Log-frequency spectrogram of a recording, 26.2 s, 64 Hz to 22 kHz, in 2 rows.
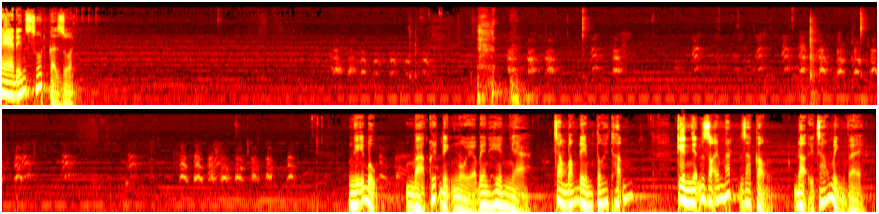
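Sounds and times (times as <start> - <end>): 
speech: 0.0 - 1.2, 18.4 - 22.7, 23.3 - 26.2
low hum: 0.0 - 26.2
dogs barking and yelping in the distance at night: 4.8 - 19.6.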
